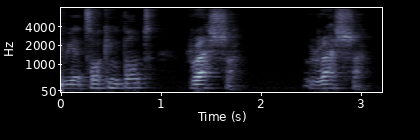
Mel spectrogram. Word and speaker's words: Russia: are talking about russia russia it's not russia russia and people from russia russians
